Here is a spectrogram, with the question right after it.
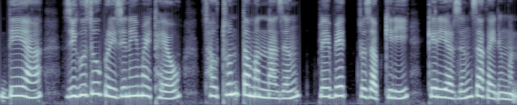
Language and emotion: Bodo, neutral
